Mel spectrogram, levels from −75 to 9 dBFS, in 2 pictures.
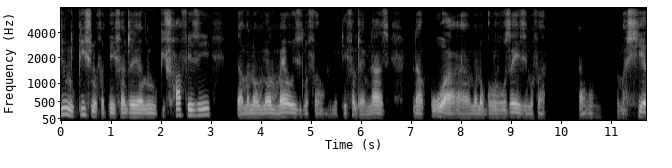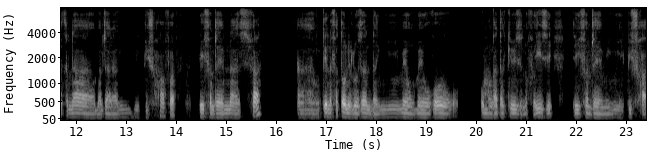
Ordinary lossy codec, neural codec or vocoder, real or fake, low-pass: none; codec, 16 kHz, 16 kbps, FunCodec, trained on Chinese and English, 50 frames a second; fake; none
